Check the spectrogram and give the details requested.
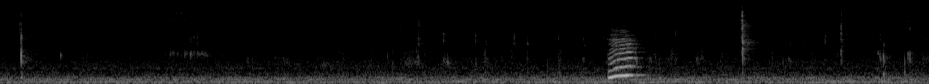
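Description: Close-miked chewing of a mouthful of chicken and cheese quesadilla, with many small wet mouth clicks. A brief rising vocal hum comes from the eater about six seconds in.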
